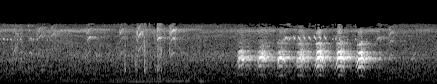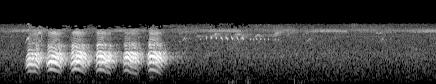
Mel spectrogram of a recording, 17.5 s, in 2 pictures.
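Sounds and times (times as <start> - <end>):
low background hiss: 0.0 - 17.4
crow cawing: 4.7 - 7.7, 9.2 - 12.4.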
